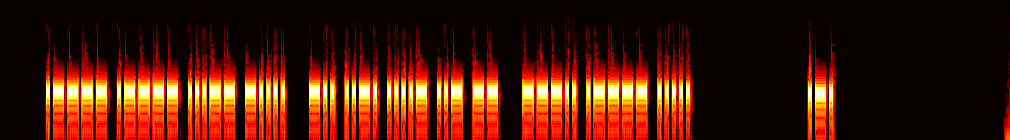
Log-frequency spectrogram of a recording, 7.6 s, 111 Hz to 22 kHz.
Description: Morse code, heard as a keyed tone, about 46 wpm, 700 Hz. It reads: 1136 DF4UM 815 R
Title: Worked All Europe DX Contest - QTC Exchange - 45wpm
